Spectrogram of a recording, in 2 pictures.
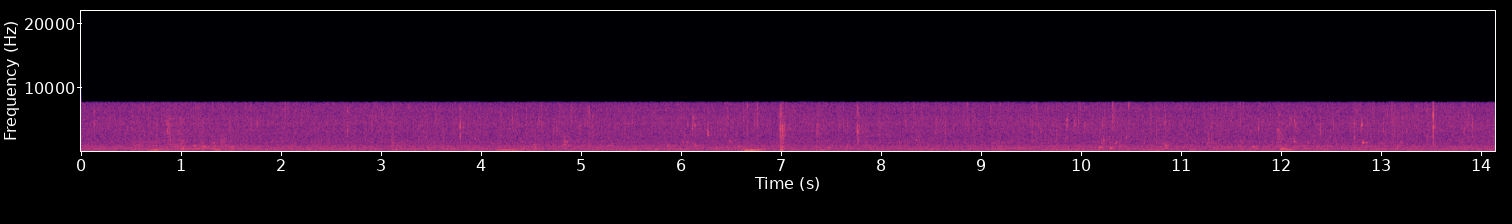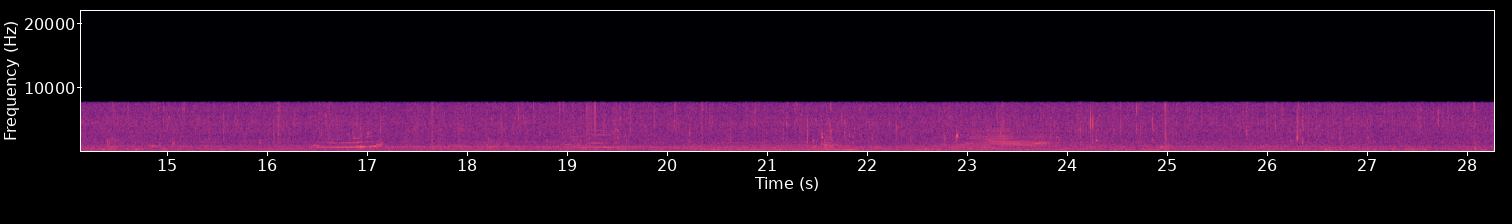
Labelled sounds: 16.6	17.2	humpback whale, 0.78 to 1.6 kHz
22.9	23.6	humpback whale, 1.0 to 1.7 kHz

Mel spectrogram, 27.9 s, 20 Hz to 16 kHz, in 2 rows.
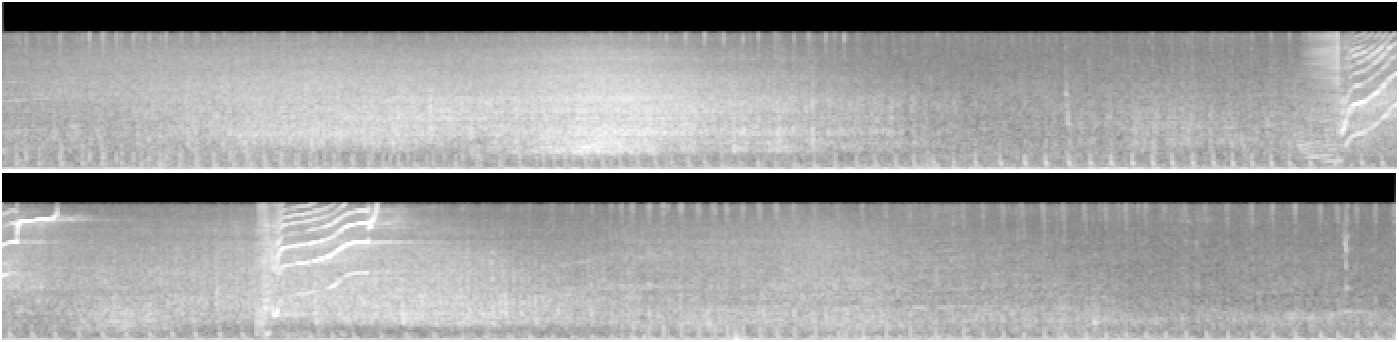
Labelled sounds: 1.0	1.7	killer whale, southern Alaska resident, 3.5 to 6.0 kHz
12.9	14.8	killer whale, southern Alaska resident, 0.18 to 8.0 kHz
16.4	17.9	killer whale, southern Alaska resident, 0.32 to 8.0 kHz
19.6	20.6	killer whale, southern Alaska resident, 2.8 to 6.0 kHz

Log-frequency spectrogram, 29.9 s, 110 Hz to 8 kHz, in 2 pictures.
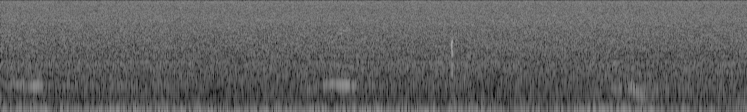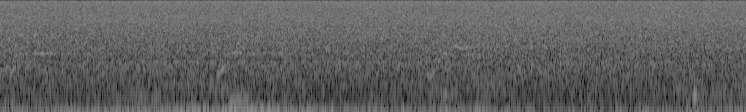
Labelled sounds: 15.6	15.9	humpback whale, 0.99 to 1.2 kHz
24.0	24.2	humpback whale, 1.2 to 1.4 kHz

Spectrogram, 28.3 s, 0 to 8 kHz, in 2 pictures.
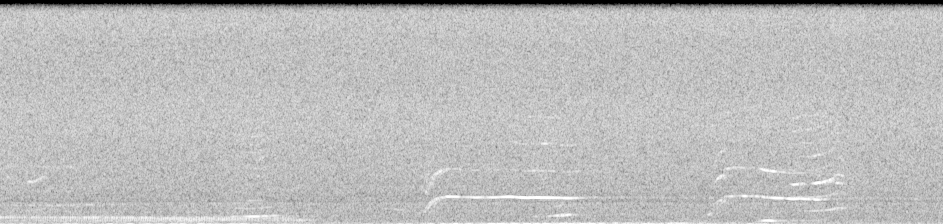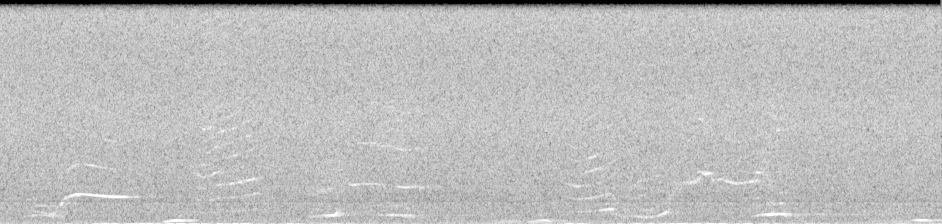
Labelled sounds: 0.4	0.7	humpback whale, 1.4 to 1.7 kHz
6.5	8.3	humpback whale, 0.80 to 2.0 kHz
10.9	12.7	humpback whale, 0.83 to 2.6 kHz
15.1	16.1	humpback whale, 0.80 to 2.2 kHz
17.1	18.1	humpback whale, 1.4 to 2.6 kHz
18.9	20.4	humpback whale, 1.1 to 1.5 kHz
20.7	21.0	humpback whale, 2.8 to 2.9 kHz
22.6	23.4	humpback whale, 0.86 to 2.0 kHz
24.4	25.4	humpback whale, 1.4 to 1.9 kHz

